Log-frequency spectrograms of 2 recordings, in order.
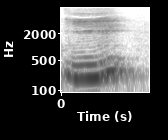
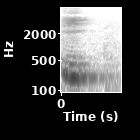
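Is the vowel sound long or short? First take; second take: long; short. First: The vowel is held long. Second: The vowel is kept short.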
